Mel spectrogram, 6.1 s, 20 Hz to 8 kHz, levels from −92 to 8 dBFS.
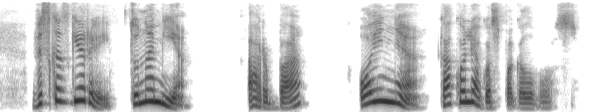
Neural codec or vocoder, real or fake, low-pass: none; real; 7.2 kHz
